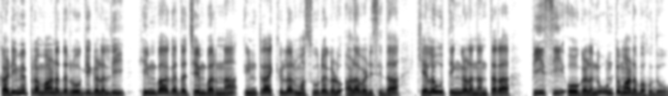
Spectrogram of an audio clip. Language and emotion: Kannada, neutral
